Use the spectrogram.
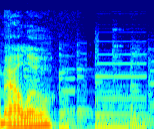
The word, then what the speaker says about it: Mallow: pronounce it like it rhymes with shallow. Call him malow.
